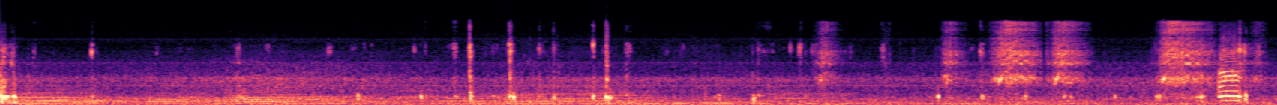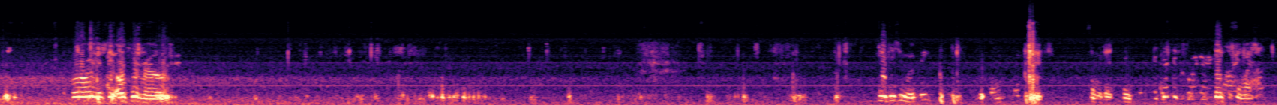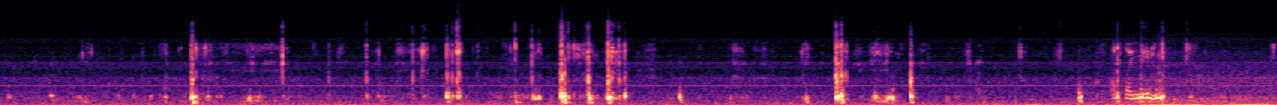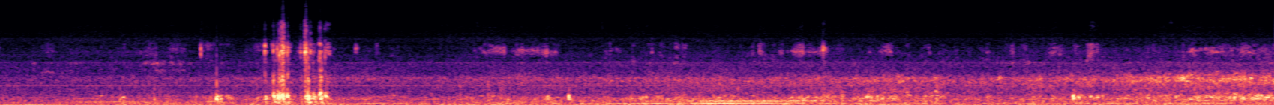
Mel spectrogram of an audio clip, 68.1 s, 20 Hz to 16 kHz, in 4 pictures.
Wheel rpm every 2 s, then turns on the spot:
0, 0, 0, 0, 0, 0, 20, 20, 10, 0, 0, 0, 0, 0, 0, 0, 0, 0, 0, 0, 0, 0, 0, 0, 0, 0, 0, 0, 0, 0, 0, 0, 0, 0.
none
